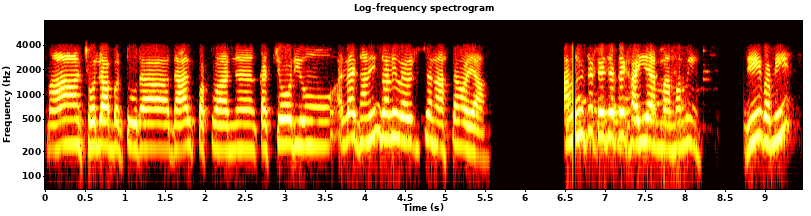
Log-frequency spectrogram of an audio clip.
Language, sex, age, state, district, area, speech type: Sindhi, female, 60+, Maharashtra, Mumbai Suburban, urban, conversation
